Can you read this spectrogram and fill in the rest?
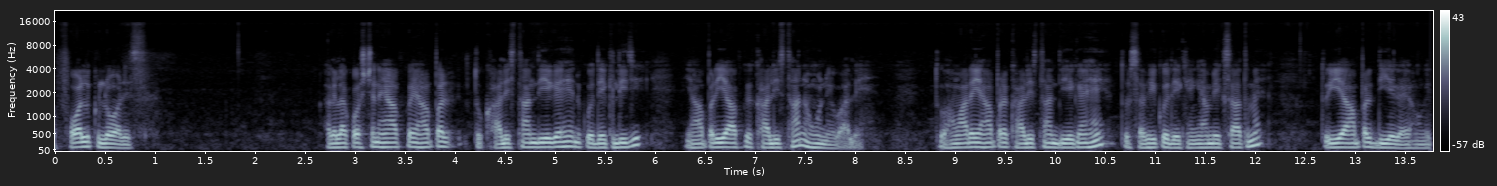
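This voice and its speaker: A man with a Hindi accent teaching a class worksheet, explaining each answer step by step and reading the English questions slowly. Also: medium pitch, fairly even intonation, no echo. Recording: dry, dull lo-fi voice-over.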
